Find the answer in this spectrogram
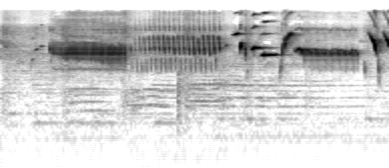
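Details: Spanish Timbrado canary song used for canary training: buzzy sustained notes, a pulsed rattle, then bright whistled slurs; somewhat faint with slight background noise.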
